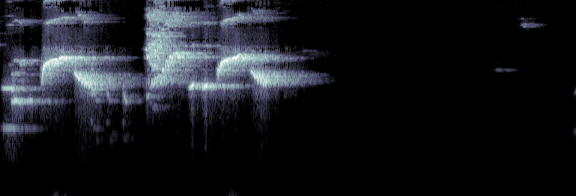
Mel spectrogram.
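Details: A gentle-voiced Oriental magpie-robin pours out song to spur lazy birds into answering: two linked phrases of rising and descending whistles with a buzzy middle note, then about three seconds of silence.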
